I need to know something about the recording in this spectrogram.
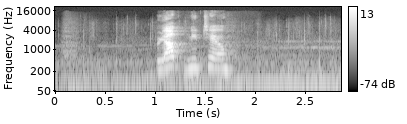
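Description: A young woman exclaims briefly into a close microphone.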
